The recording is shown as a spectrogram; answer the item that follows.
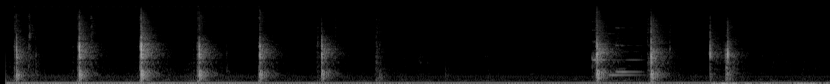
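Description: Kitchen knife chopping red bell pepper on a cutting board: a regular stroke about every 0.6 s, a pause, then a few more cuts near the end. A steady low hum runs underneath.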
